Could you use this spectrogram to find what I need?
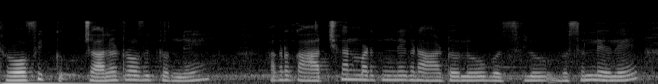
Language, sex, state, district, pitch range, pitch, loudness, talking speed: Telugu, female, Andhra Pradesh, Srikakulam, 180-205 Hz, 190 Hz, -29 LUFS, 135 wpm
